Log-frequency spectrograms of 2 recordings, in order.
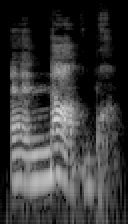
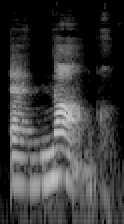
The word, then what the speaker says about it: un arbre: So think of an imaginary line that is going from the letter N in the article un, and it's going to be attached to the vowel a at the beginning of the word arbre. So I call it liaison. And it's as if it were a one word.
